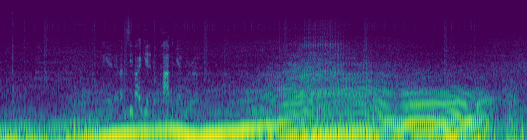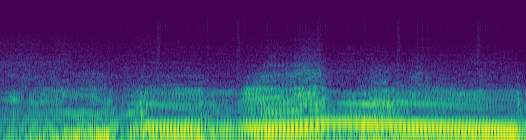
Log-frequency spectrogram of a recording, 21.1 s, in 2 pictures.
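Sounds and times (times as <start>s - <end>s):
car engine revving: 0.0s - 21.0s
exhaust popping on overrun: 0.0s - 21.0s.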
